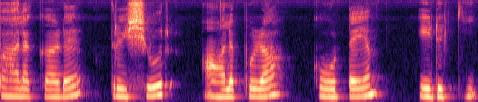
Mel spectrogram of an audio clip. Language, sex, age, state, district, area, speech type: Malayalam, female, 18-30, Kerala, Palakkad, urban, spontaneous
